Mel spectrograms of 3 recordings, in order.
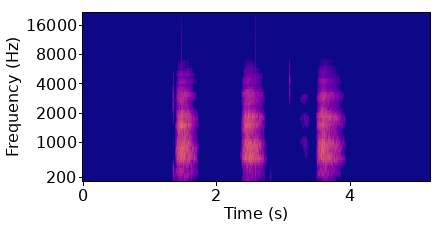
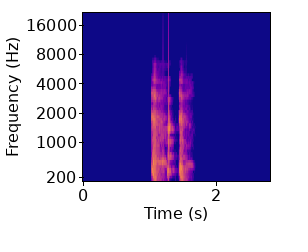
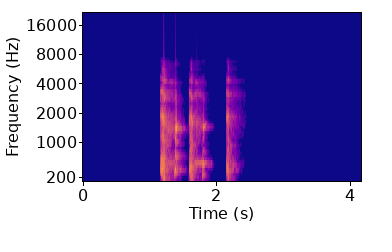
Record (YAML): exhalation_length: 5.2 s
exhalation_amplitude: 4801
exhalation_signal_mean_std_ratio: 0.31
cough_length: 2.8 s
cough_amplitude: 11400
cough_signal_mean_std_ratio: 0.25
three_cough_length: 4.2 s
three_cough_amplitude: 16242
three_cough_signal_mean_std_ratio: 0.24
survey_phase: beta (2021-08-13 to 2022-03-07)
age: 45-64
gender: Female
wearing_mask: 'No'
symptom_none: true
smoker_status: Never smoked
respiratory_condition_asthma: false
respiratory_condition_other: false
recruitment_source: REACT
submission_delay: 2 days
covid_test_result: Negative
covid_test_method: RT-qPCR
